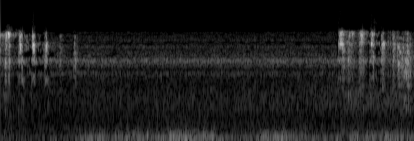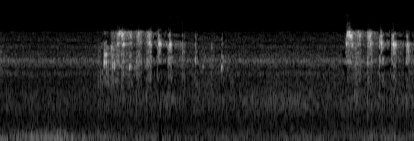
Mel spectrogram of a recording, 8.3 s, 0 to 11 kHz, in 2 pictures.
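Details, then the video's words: Two wild Bald Eagles vocalizing at their nest, picked up by a live nest cam on 18 December 2023: four bursts of rapid, high, thin chattering notes, spaced roughly two seconds apart, over a low steady background hum. "Taking a listen at both the Bald Eagles vocalizing"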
